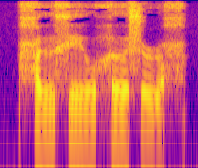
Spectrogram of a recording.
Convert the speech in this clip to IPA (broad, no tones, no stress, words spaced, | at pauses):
ħɘxeo̯ həsə˞ħ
